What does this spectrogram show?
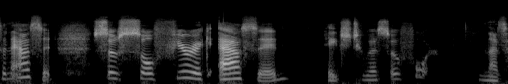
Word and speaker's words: sulfuric: in three it says change the root if necessary for pronunciation sulfi oh it bothers me so we actually say sulfuric that sounds scary right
